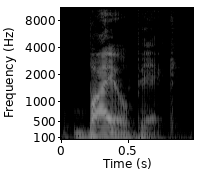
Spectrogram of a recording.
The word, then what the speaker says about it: biopic: No, well, I found out, for one thing, it can be pronounced either way. What can? Biopic. Or biopic, if you want to be an asshole.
